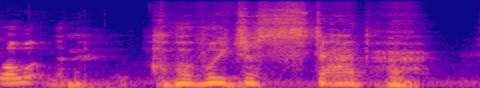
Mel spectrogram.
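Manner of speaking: whispered voice. Answering the group after being asked about saying it aloud, whispering. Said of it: "I whisper".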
